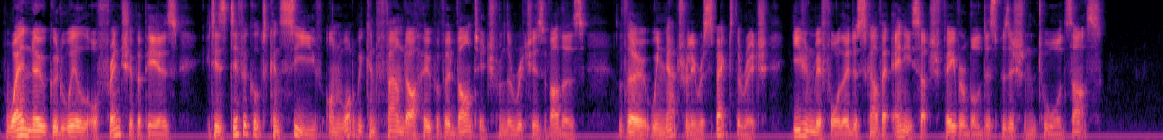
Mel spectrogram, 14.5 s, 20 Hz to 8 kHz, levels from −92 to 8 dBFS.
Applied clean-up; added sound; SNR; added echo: none; none; none; none.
